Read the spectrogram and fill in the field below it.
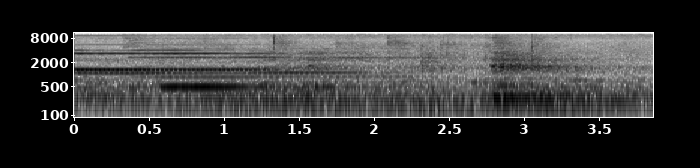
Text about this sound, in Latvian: Lūdzu zvanu.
